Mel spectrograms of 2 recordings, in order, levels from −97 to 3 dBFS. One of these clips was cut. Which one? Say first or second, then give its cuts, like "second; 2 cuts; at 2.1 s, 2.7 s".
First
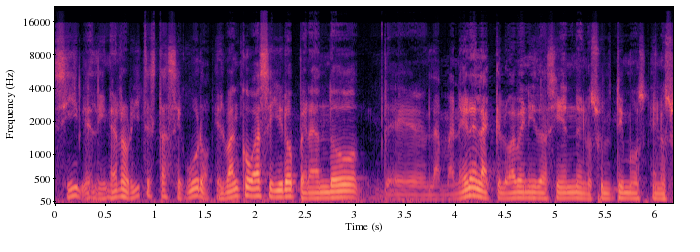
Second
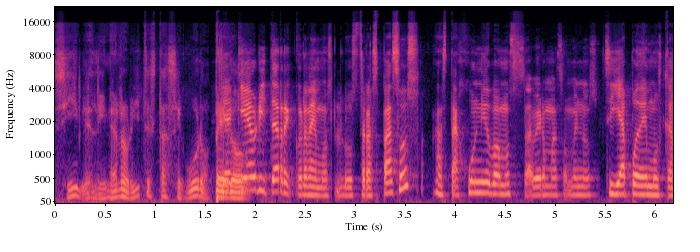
second; 2 cuts; at 1.6 s, 2.8 s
